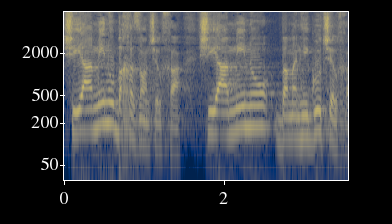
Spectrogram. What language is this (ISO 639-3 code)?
heb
